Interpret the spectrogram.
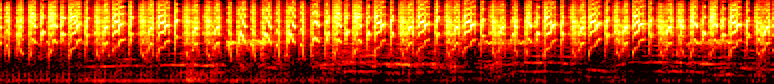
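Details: Breeding female sooty-headed bulbul calling the male, giving dense, high-pitched chattering and twittering notes repeated roughly three times a second without pause, with faint lower whistled traces in the background.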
